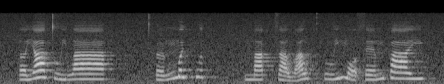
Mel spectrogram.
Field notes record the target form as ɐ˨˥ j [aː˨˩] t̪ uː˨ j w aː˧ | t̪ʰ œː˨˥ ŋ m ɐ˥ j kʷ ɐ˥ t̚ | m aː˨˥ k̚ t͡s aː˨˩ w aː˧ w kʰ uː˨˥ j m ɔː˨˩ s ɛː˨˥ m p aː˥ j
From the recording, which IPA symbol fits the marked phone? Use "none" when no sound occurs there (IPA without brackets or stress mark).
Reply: aː˥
